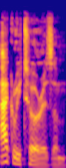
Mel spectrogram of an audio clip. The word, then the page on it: agritourism: British English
